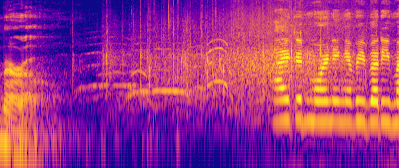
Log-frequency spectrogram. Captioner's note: applause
